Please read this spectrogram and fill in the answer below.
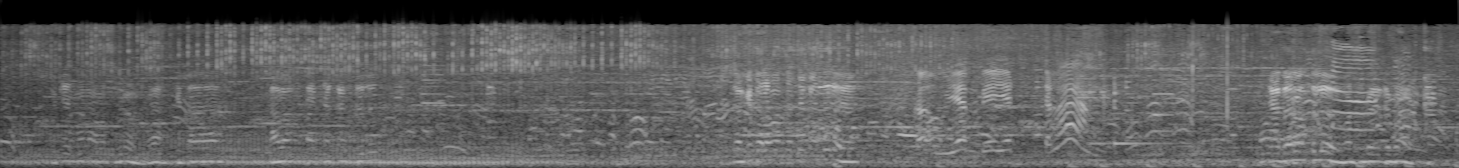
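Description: Many people talking at once, with music playing under the voices and a steady low rumble underneath.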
